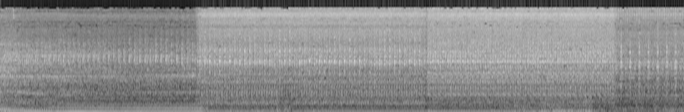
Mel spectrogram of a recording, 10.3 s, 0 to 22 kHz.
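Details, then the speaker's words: 2003 Honda CR-V RD8 with K20A4 engine idling, before valve adjustment; the tapping began after hard high-rev driving: rapid even top-end tapping about three per second; camshaft lobe galling was suspected but not seen, and valve clearance is suspected. "so with that sound um I thought it was camshaft low galling or galling whatever people are saying"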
